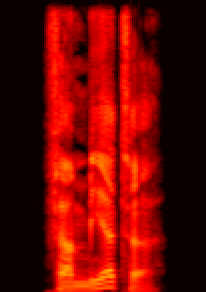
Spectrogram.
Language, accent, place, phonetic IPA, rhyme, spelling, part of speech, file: German, Germany, Berlin, [fɛɐ̯ˈmeːɐ̯tə], -eːɐ̯tə, vermehrte, adjective / verb, De-vermehrte.ogg
- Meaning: inflection of vermehrt: 1. strong/mixed nominative/accusative feminine singular 2. strong nominative/accusative plural 3. weak nominative all-gender singular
